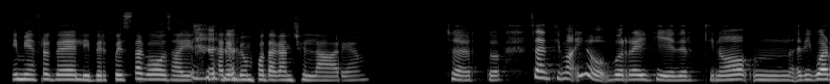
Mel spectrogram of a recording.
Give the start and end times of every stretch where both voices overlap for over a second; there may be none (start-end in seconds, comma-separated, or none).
none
